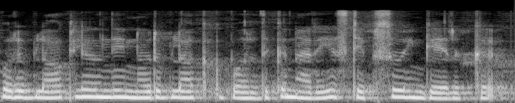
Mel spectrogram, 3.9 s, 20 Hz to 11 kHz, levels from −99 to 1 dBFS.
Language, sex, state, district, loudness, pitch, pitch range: Tamil, female, Tamil Nadu, Nilgiris, -12 LUFS, 200 Hz, 190-210 Hz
